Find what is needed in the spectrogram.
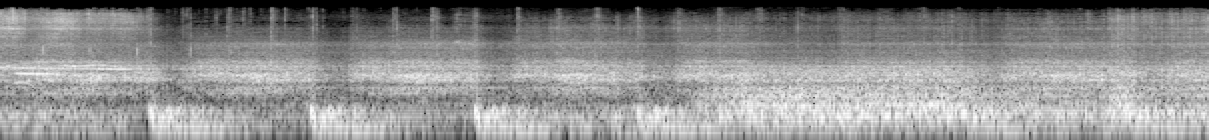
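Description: Stadium PA playing a concert's intro film soundtrack: deep booms about every second and a half, then a steady low rumble, over a large cheering crowd. A whistle sounds in the first second or so.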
